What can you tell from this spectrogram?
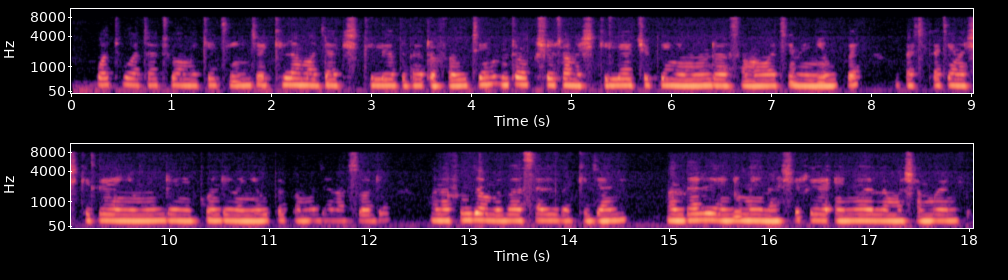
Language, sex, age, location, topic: Swahili, female, 18-24, Nairobi, health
